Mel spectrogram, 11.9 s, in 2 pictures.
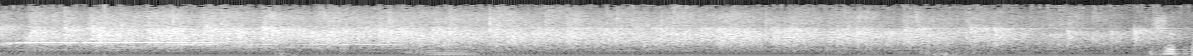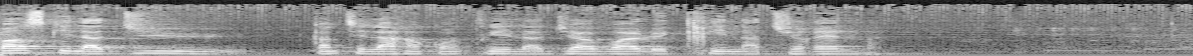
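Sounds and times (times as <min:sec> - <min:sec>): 
church congregation applauding: 0:00.0 - 0:06.2
speech: 0:05.8 - 0:10.5.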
